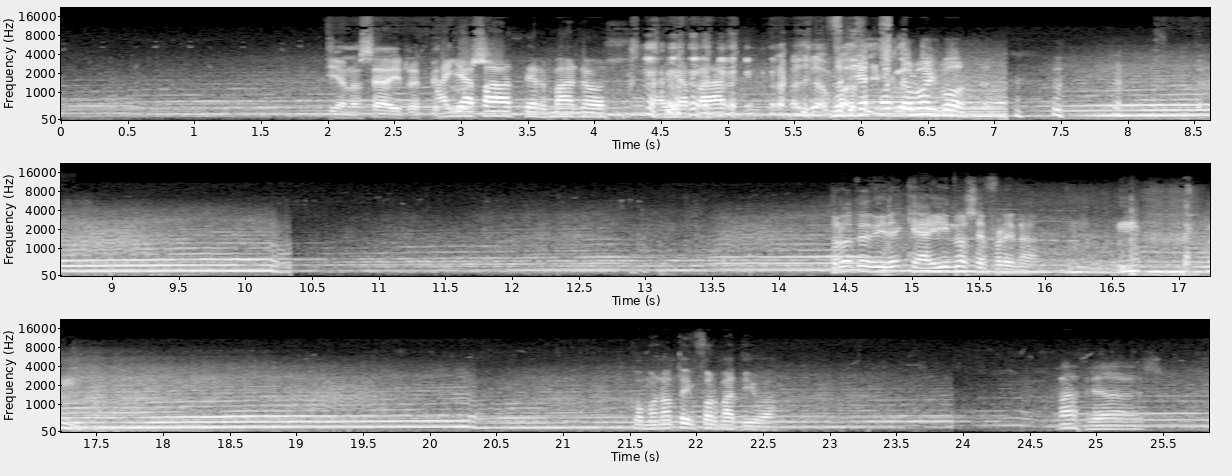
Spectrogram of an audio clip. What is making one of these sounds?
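A racing car engine roars at high revs, shifting pitch as it changes gear.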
